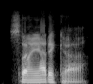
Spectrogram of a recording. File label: "sciatica", American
